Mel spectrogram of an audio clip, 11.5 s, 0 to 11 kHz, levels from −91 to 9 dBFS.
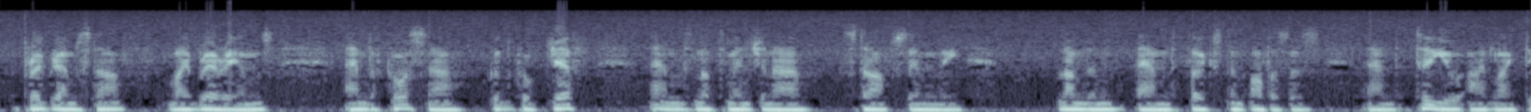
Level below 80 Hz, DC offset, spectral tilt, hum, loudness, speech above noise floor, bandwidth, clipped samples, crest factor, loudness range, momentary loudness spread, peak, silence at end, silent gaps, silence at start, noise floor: -18 dBFS; under 0.1%; -6.5 dB/octave; none; -14 LUFS; 25 dB; 7.6 kHz; under 0.1%; 12 dB; 2 LU; 13 LU; 0 dBFS; 0 s; none; 0 s; -36 dBFS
